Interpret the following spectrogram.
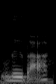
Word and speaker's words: Lubbock: a google map of lubbock where i live or lubac as my canadian family prefers to pronounce it and as you can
